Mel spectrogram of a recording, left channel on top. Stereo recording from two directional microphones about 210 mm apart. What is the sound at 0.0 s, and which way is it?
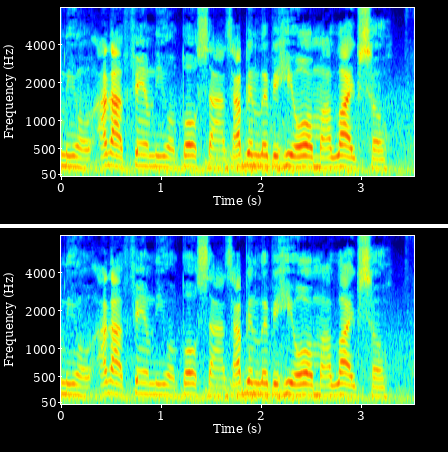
Speech, 5° left (ahead or behind).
